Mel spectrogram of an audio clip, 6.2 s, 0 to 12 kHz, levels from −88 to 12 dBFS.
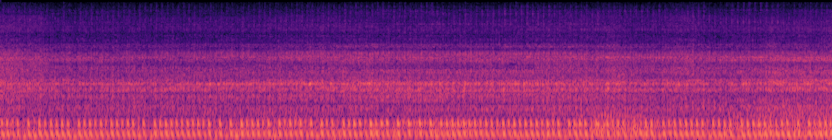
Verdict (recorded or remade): recorded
